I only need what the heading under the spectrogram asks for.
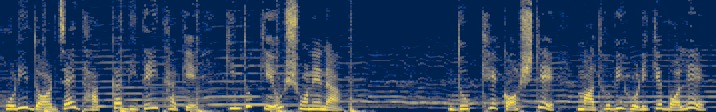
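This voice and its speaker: Expressive woman storybook narrator. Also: a little high, measured pace, music in the background.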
